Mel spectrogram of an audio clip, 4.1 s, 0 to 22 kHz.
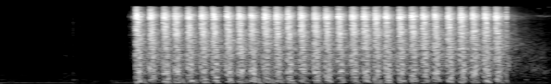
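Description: A Soviet PPS-43 submachine gun, firing 7.62×25 mm Tokarev, fires one long full-auto burst of rapid, evenly spaced shots. The burst starts about a second in, lasts nearly three seconds and cuts off sharply.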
